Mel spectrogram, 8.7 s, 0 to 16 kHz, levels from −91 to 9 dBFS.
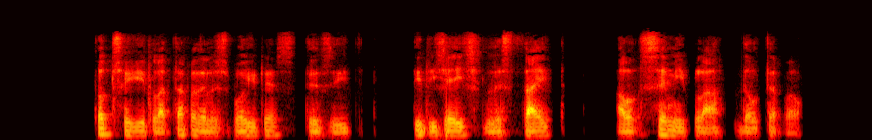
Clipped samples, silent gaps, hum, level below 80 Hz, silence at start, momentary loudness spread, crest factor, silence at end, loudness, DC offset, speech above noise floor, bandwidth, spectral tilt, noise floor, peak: under 0.1%; 2.98-3.05 s, 3.65-3.73 s, 3.81-4.14 s, 5.54-6.17 s, 7.28-7.34 s; none; -54 dBFS; 1 s; 11 LU; 24 dB; 0.7 s; -31 LUFS; under 0.1%; over 59 dB; 7.8 kHz; -5 dB/octave; under -90 dBFS; -8 dBFS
